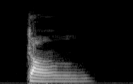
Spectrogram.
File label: "zhang1", Chinese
